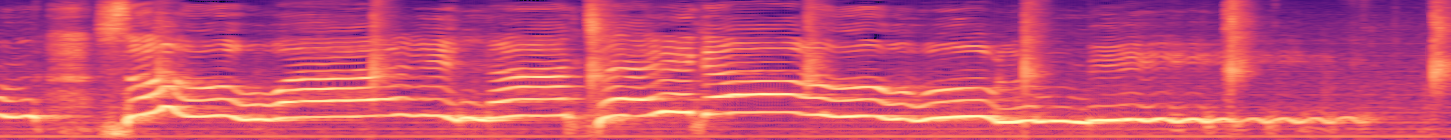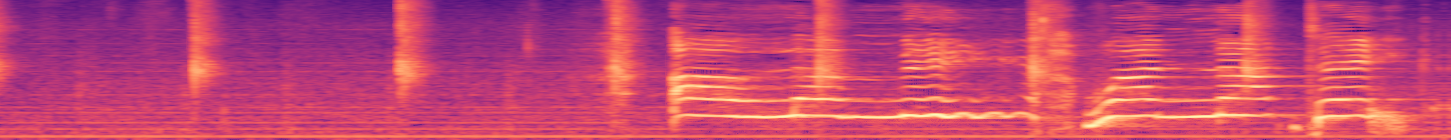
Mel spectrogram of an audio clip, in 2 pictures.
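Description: Woman singing a cappella, ending a line on a held vibrato note about seven seconds in, over a steady clicking beat kept by hand at about one a second. The beat carries on alone for a few seconds before the voice comes back near the end.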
